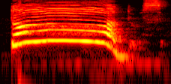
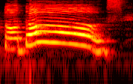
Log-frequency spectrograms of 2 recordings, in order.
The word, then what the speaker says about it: todos: Então eu vou chamar assim, ó, todos. Eu não vou chamar todos. Então a sílaba que se prolonga é a tônica.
